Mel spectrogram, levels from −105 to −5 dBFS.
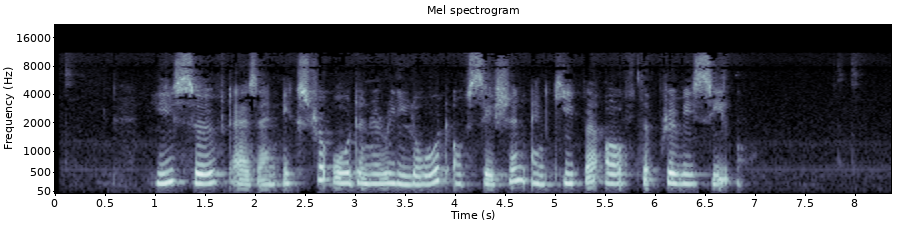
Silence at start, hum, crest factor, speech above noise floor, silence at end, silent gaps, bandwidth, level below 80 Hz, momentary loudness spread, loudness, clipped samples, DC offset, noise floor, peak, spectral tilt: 1 s; none; 16 dB; 47 dB; 1.5 s; none; 11.5 kHz; -70 dBFS; 8 LU; -24 LUFS; under 0.1%; under 0.1%; -70 dBFS; -8 dBFS; -4.5 dB/octave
